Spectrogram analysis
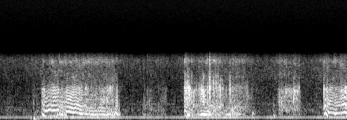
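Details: Mav, a resting animal, giving soft, fluttering breaths in slow cycles over a steady low hum; gentle snoring.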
